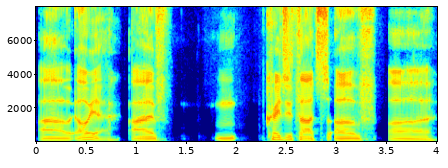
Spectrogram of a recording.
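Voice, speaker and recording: Deep-voiced young host, laid-back. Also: male voice, takes it slowly, darkish tone, clear, resonant tone, dry recording, studio quality. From Minnesota, USA. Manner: laid-back, many fillers and likes. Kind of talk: casual podcast chat.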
